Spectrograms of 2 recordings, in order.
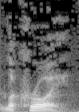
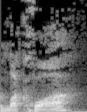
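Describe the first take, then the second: First: The name is pronounced with English sounds. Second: The name is pronounced with French sounds.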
